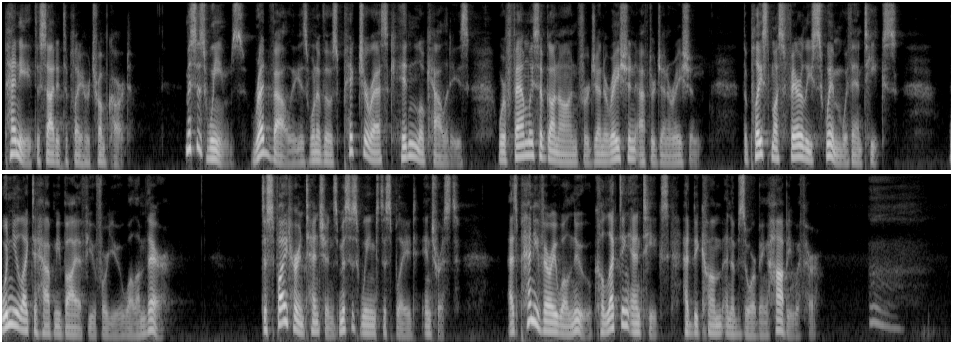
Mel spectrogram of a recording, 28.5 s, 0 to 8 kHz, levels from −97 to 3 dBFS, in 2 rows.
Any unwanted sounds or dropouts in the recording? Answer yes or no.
yes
